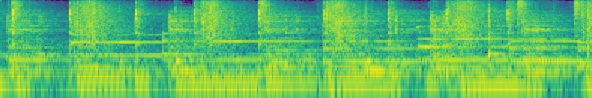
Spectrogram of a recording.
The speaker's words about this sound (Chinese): 我们一起来宣告好吗？一起来拍手来。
